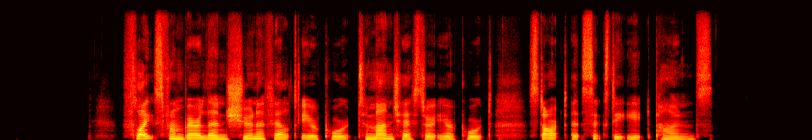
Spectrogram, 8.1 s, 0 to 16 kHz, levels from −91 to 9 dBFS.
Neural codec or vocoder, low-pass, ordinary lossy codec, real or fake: vocoder, 44.1 kHz, 128 mel bands, Pupu-Vocoder; 14.4 kHz; none; fake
